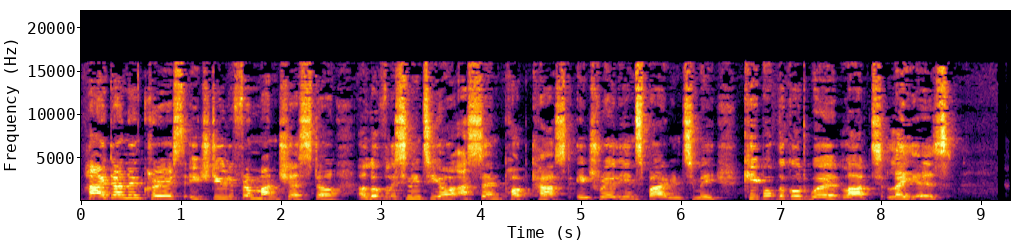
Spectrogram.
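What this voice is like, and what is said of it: Manchester English accent. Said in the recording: “Love the Manchester accent.”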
